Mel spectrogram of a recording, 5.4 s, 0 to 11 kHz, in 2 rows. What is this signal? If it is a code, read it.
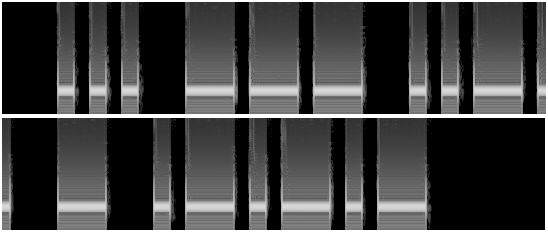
Morse code, heard as a keyed tone, about 15 wpm, 700 Hz. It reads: SOFT.
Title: Sentences from Top 1500 Words 15wpm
